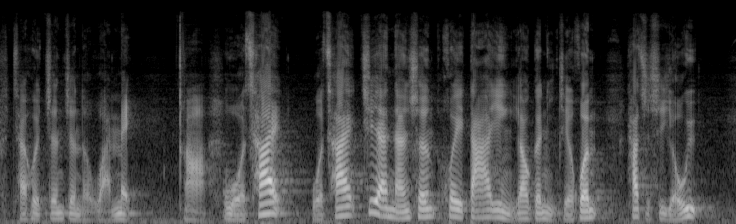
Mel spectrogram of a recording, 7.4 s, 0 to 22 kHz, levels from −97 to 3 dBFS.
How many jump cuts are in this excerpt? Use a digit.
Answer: 2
